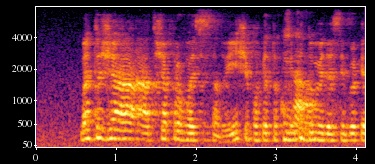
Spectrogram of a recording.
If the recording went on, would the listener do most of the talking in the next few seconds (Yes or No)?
No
